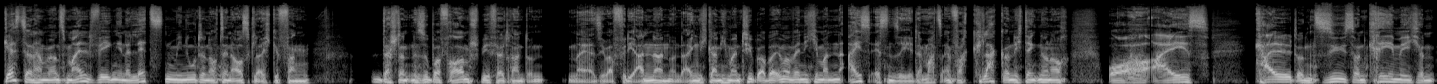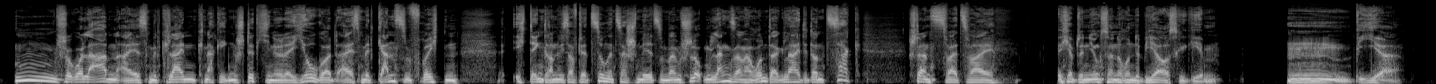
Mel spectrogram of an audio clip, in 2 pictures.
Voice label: Scene, German; Germany

